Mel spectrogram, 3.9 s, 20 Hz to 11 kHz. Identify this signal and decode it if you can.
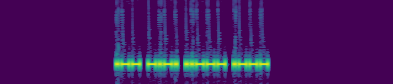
Morse code, heard as a keyed tone, about 46 wpm, 700 Hz. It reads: WC2J
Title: USA Call Signs - 4 Characters - Repeated 3x - 45wpm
